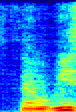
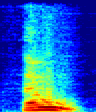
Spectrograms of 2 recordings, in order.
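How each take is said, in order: First: A full i vowel follows the w. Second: No vowel follows the w; it closes the syllable. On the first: The speaker calls it wrong. "ou tawi" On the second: The speaker calls it right. "ça fait taou"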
